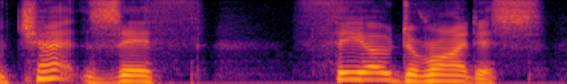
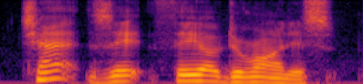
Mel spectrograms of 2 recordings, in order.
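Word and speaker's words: Chatzitheodoridis: more challenging his second name starts with chat like a chat room the the next bit of his second name is zit as in spot the the next bit is is relatively easy to pronounce but I made it sound difficult Theo and then the other bit is Doris oh sorry dtis dtis so chat zith theodoridis chat zit theodoridis that's the sort of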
